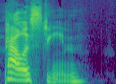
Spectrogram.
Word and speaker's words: Palestine: So it's Palestine, Texas, but they pronounce it Palestine in Texas, but it's spelled Palestine, comma Texas.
